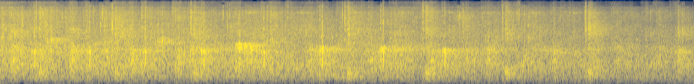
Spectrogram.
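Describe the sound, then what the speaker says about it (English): Applause from a breakfast crowd celebrating St. Patrick's Day musicians and dancers at Gracie Mansion, steady dense clapping with a few sharper peaks, filling the room for the whole stretch. "Give them a round of applause."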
